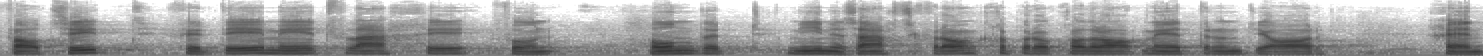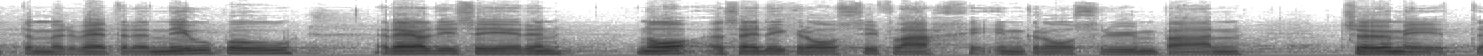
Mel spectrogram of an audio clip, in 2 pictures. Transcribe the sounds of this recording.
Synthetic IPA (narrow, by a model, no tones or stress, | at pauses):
fɑt͡sit | fʏɾd̥eːmeːtflæχifon | hʊndəɾtniːnəzæχt͡skfɾɑŋkχəpɾokʰwɑdɾɑːtmeːtəɾʊntjɑːɾ | kœntəməɾvedəɾənːɪwbow | reɑliziːɾənː | ɔəsɛliɡɾoːsiflæχiʔɪmɡɾoːsɾyːmb̥æːɾn | t͡søːmeːtə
